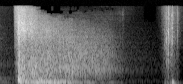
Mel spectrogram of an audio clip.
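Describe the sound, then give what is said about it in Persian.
A single loud gunshot with a sharp crack and a booming tail fading over about a second, followed by a brief, fainter burst of noise. “این یکی این یکی هنوز زنگ شلیکش توی گوشمه”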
